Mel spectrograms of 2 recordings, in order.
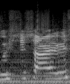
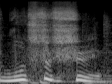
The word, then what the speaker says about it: Worcestershire: drinks Worcestershire sauce? It was probably a prank. Just a prank, bro. That's pronounced. Yeah, it's pronounced Worcestershire.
